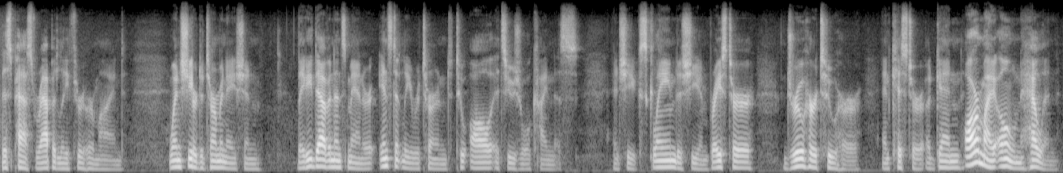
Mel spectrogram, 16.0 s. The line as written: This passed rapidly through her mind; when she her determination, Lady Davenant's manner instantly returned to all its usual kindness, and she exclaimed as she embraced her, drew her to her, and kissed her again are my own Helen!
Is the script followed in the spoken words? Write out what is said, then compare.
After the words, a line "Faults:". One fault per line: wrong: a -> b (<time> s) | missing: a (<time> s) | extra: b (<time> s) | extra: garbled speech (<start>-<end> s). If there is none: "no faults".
This passed rapidly through her mind; when she her determination, Lady Davenant's manner instantly returned to all its usual kindness, and she exclaimed as she embraced her, drew her to her, and kissed her again are my own Helen!
Faults:
no faults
